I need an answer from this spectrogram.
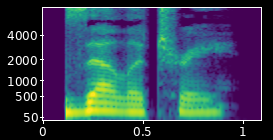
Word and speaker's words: zealotry: Today we will learn how to pronounce the word shown on the screen, zealotry. Both US and UK have the same pronunciation of this word. Stress. Z. Keep L soft, then tree clear.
